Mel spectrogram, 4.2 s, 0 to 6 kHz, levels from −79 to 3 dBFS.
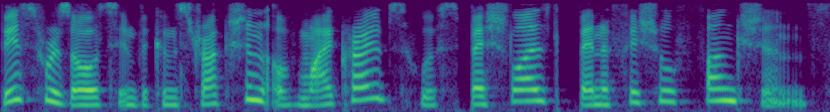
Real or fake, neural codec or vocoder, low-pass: fake; codec, 16 kHz, 8 kbps, FunCodec, trained on LibriTTS, 25 frames a second; 5.4 kHz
